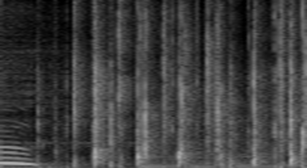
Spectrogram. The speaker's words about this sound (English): Polite applause. It's like golf. It's like golf.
